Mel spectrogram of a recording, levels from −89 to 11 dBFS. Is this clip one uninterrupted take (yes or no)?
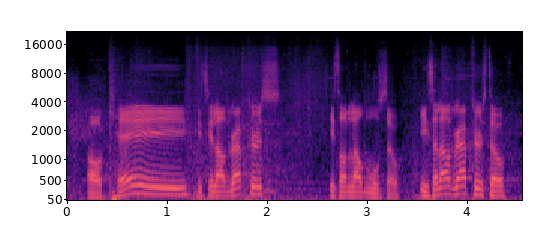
yes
